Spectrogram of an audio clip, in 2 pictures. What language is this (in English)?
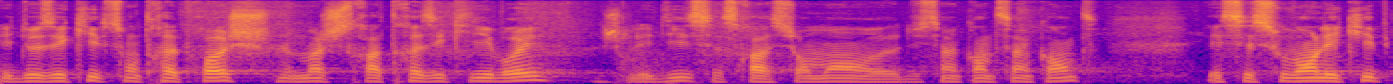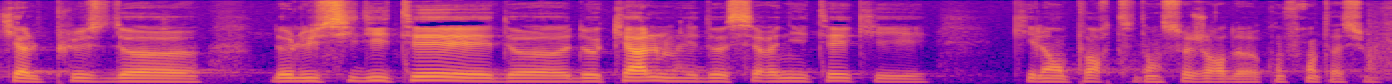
French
